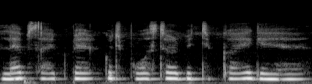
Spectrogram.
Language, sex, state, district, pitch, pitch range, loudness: Hindi, female, Arunachal Pradesh, Lower Dibang Valley, 260 Hz, 255-265 Hz, -14 LUFS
